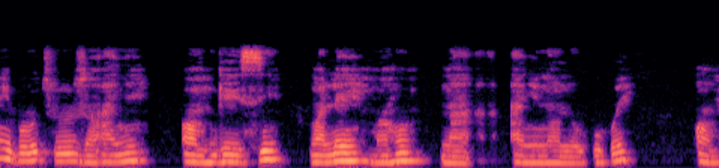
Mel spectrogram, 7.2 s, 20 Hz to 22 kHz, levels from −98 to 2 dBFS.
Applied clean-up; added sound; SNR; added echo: none; none; none; none.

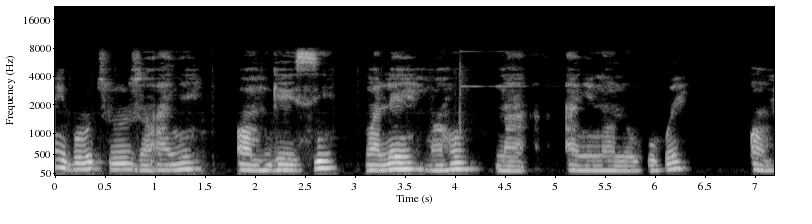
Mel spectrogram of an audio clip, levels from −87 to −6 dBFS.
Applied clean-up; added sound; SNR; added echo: neural mask model RNNoise.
